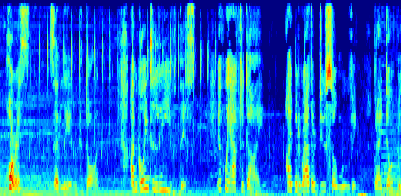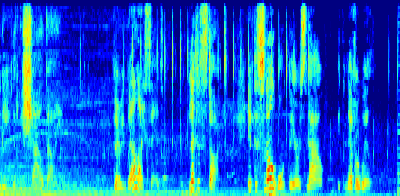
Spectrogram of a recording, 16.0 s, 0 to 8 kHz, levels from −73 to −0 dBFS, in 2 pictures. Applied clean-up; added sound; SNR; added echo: none; Scissors + Applause; 14 dB; none.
